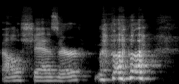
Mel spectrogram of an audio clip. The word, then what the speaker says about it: Belshazzar: is named so again belshazzar al-shazr is probably the correct pronunciation of that but he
